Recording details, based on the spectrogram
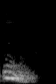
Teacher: जैसे कुछ है तो मुंह के आधार पर, यानी जो मुखाकृत यानी जो मुंह का आकार बनता है, जैसे आप बोलोगे ऊ, तो ऊ बोलोगे तो सोच के देखो, जो ओष्ठ है ओष्ठ वृत्ताकार बन जाता है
